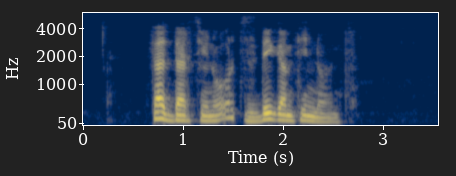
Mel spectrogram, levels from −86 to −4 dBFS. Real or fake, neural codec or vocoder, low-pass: real; none; 5.4 kHz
